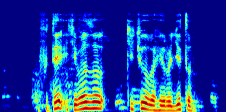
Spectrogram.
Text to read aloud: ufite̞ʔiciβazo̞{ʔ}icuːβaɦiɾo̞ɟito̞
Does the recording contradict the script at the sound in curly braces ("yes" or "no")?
yes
